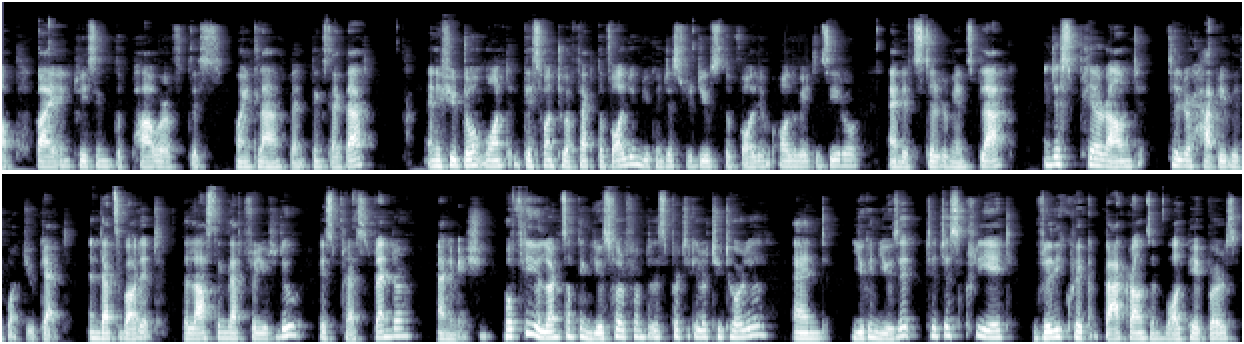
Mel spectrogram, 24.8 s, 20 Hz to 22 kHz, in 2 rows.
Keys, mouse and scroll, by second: 0.4 click, 2.2-4.1 drag, 7.0-8.9 drag, 10.3-12.4 drag, 13.2 space, 16.1-17.3 drag.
